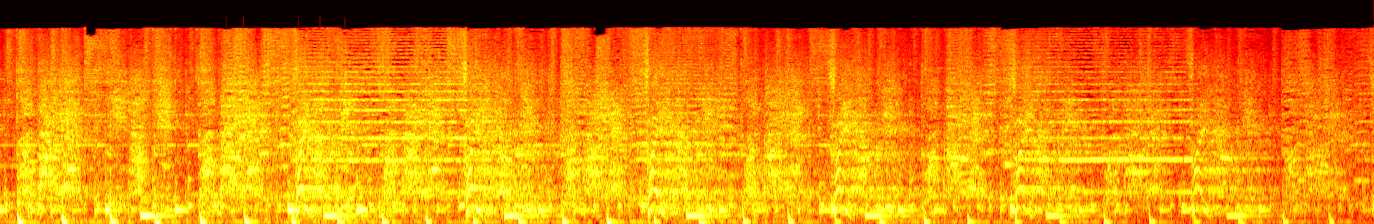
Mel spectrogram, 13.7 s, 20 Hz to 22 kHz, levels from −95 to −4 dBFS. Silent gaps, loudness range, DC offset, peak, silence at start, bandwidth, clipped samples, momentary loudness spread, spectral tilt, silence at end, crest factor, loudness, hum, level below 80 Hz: none; 4 LU; under 0.1%; -2 dBFS; 0 s; 13.5 kHz; under 0.1%; 7 LU; -3.5 dB/octave; 0 s; 14 dB; -15 LUFS; none; -26 dBFS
